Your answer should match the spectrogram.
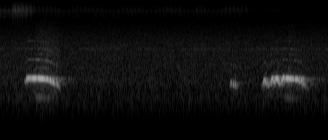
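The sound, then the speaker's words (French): A tawny owl hoots: one long, steady hoot, a pause of several seconds, then a brief note leading into a drawn-out, wavering hoot. Clear, with no voices. “Super, donc vous nous avez fourni un petit extrait du cri de la chouette ulotte.”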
